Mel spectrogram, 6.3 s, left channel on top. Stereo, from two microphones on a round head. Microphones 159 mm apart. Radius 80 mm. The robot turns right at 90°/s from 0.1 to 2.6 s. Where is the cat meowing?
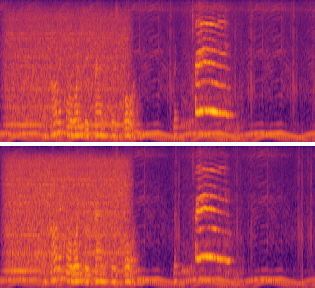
50° left (ahead or behind), 4 m.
